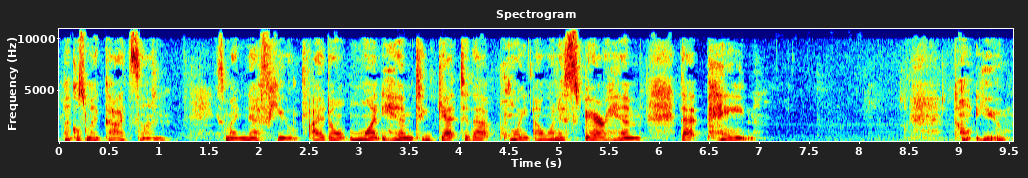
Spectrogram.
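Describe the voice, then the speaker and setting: A woman's voice: mid-range voice, flat delivery, takes it slowly, lightly acted. Woman playing an earnest aunt, noisy background. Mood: earnest, pleading. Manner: earnest, gently persuasive. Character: caring, candid aunt urging a child toward help. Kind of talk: naturalistic television soap drama acting. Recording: clearly noisy background ambience.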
